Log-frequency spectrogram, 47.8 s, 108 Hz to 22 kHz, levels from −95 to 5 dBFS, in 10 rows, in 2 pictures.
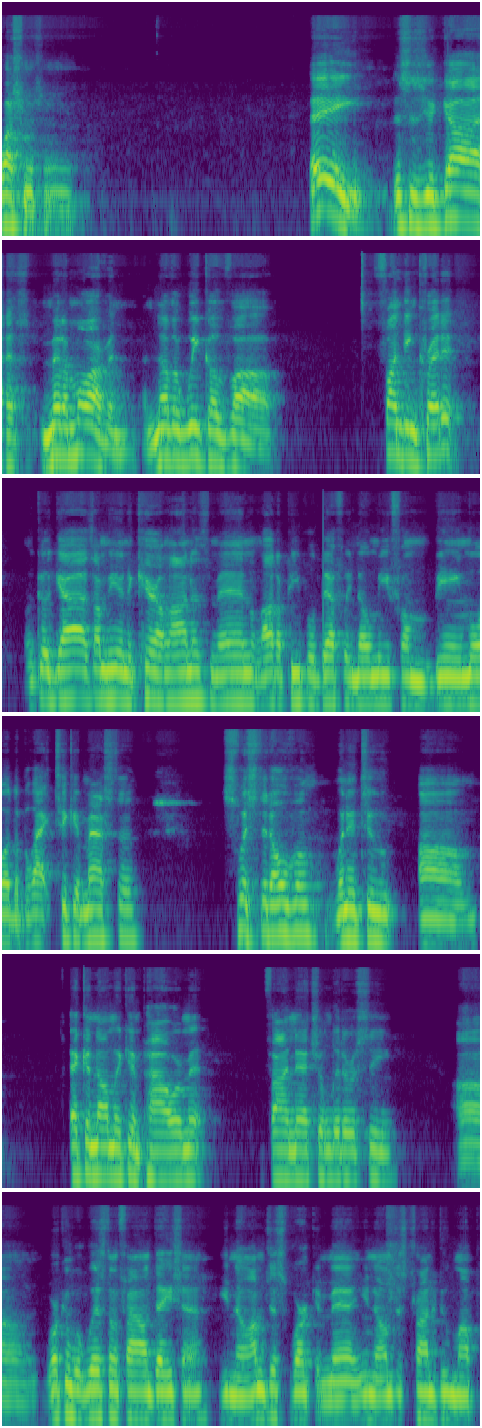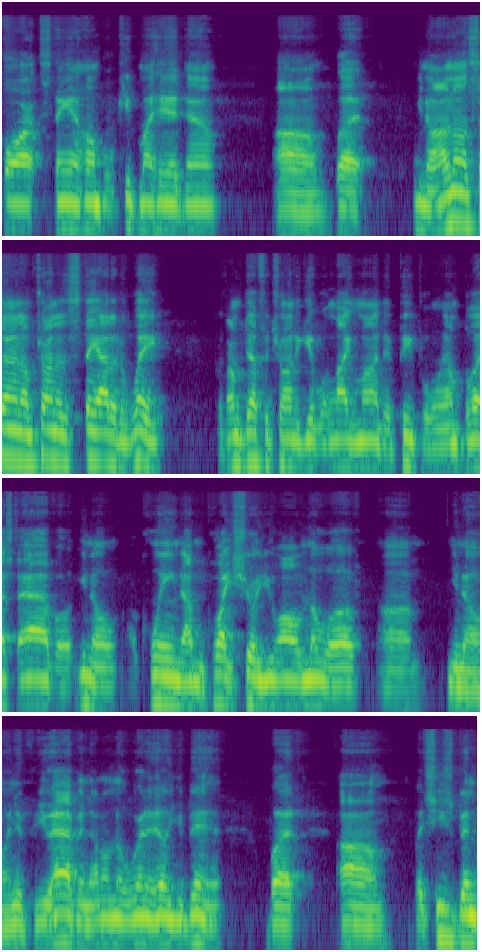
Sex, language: male, English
